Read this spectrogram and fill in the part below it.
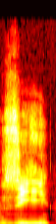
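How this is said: The letter is named in the American way. "you guys call it Z"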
